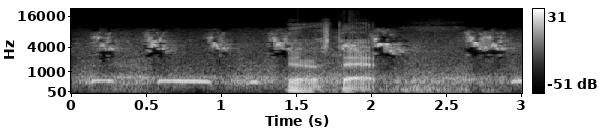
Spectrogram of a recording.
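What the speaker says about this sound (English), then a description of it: "So the bird, when you hear the bird, it's that." A neighborhood bird repeats soft cooing and chirping calls in a steady rhythm, close and clear, while a person talks briefly in the middle.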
